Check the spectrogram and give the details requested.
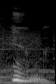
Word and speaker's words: hymn: Here are some examples of words that have a silent N. Condemn, autumn, solemn, damn, hymn. Did you notice how the N is not pronounced in any of these words?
